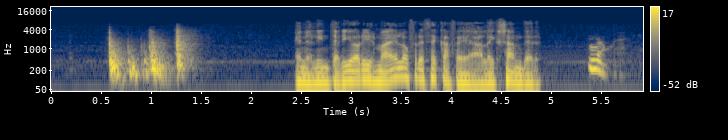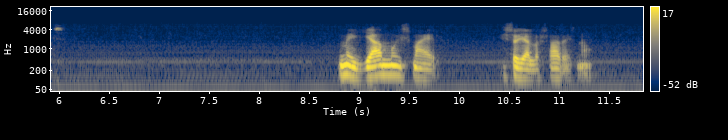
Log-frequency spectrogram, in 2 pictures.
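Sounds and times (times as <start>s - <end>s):
wooden thuds and knocks of a gate and door being shut: 0.6s - 1.6s
speech: 2.5s - 5.8s, 8.8s - 11.4s.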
